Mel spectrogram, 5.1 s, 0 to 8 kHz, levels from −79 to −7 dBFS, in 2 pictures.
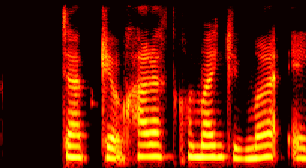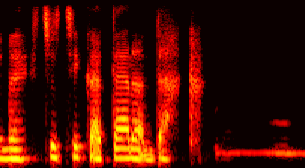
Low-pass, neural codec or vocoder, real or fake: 7.2 kHz; codec, 16 kHz, 1 kbps, X-Codec, HuBERT features, trained on general audio; fake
